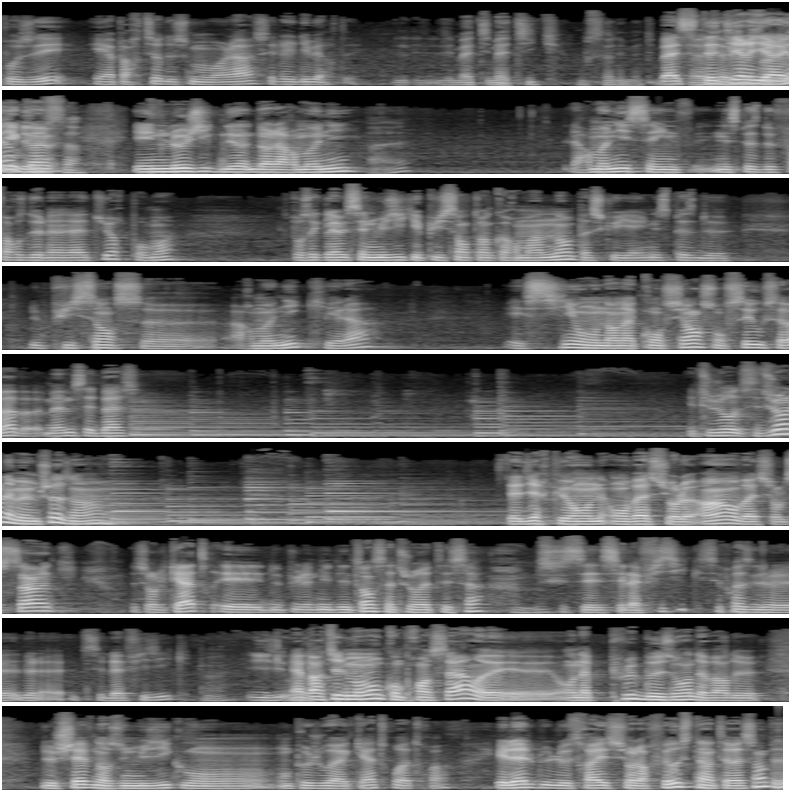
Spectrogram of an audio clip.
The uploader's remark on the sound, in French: C'est en direct et en public depuis le bar de l'hôtel Bedford à Paris.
